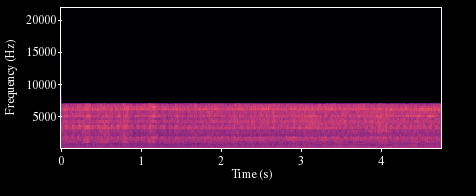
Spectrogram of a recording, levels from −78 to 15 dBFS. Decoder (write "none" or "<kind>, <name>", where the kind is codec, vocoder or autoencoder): none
